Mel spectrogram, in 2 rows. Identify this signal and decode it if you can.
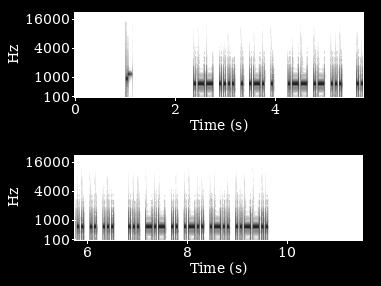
Morse code, heard as a keyed tone, about 28 wpm, 700 Hz. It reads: WHERE WAS HIS SKILL?
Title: Sentences from Top 1200 Words 28wpm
